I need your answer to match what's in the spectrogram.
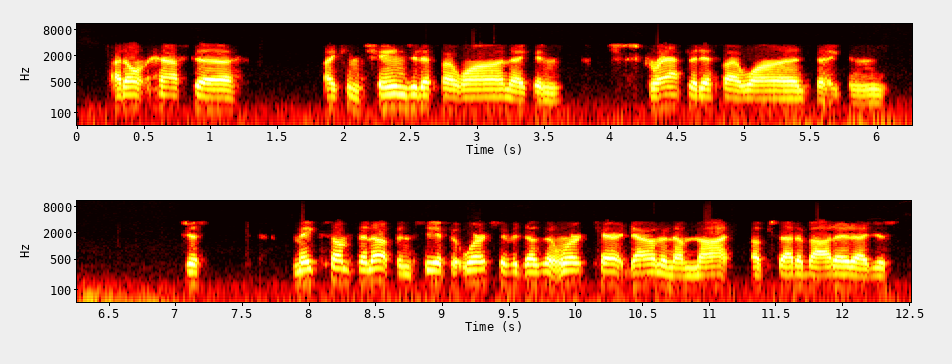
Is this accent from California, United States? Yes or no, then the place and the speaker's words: no; Parma, Ohio, United States; I am from Cleveland, born and raised in Parma.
